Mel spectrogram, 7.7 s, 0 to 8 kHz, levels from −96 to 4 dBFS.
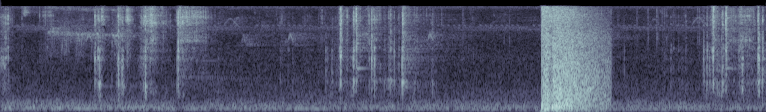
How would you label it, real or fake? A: real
